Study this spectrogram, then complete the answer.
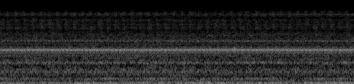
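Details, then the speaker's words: Rebuilt Bodine Electric shunt motor driving a Levin lathe during a 10-thousandths test cut: steady hum with a faint high tone and light cutting noise; after rewiring and rebuild, no bearing growl or brush noise, runs quiet and healthy. "Yeah, I was telling you the motor got a lot more quiet with the rebuild. You don't hear the bearings at all anymore. And the brushes, you don't hear the brushes, very silent."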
